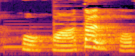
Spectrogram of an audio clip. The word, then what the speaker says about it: 滑蛋河: completes our Hor Fun Wat Tan Hor Fun Is very common in Singapore and Malaysia you can find it everywhere The name of this food is pronounced in Cantonese Wat Tan Hor or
